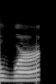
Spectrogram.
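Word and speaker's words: wyrm: For others, it might be slaying a worm, which is spelled W Y RM the exact same way that it is spelled in Acitar by killing a worm or a demon.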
